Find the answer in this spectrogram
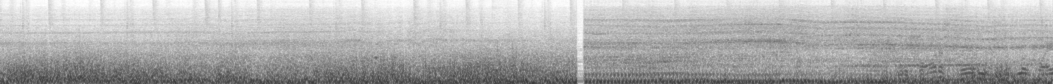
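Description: Wind rumbling on the microphone of a moving motorcycle, with the engine running at a steady cruise. A brief break a little past the middle, after which a steady whine stands out more clearly.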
